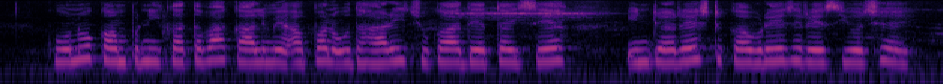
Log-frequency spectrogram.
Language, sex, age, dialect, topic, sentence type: Maithili, female, 18-24, Bajjika, banking, statement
